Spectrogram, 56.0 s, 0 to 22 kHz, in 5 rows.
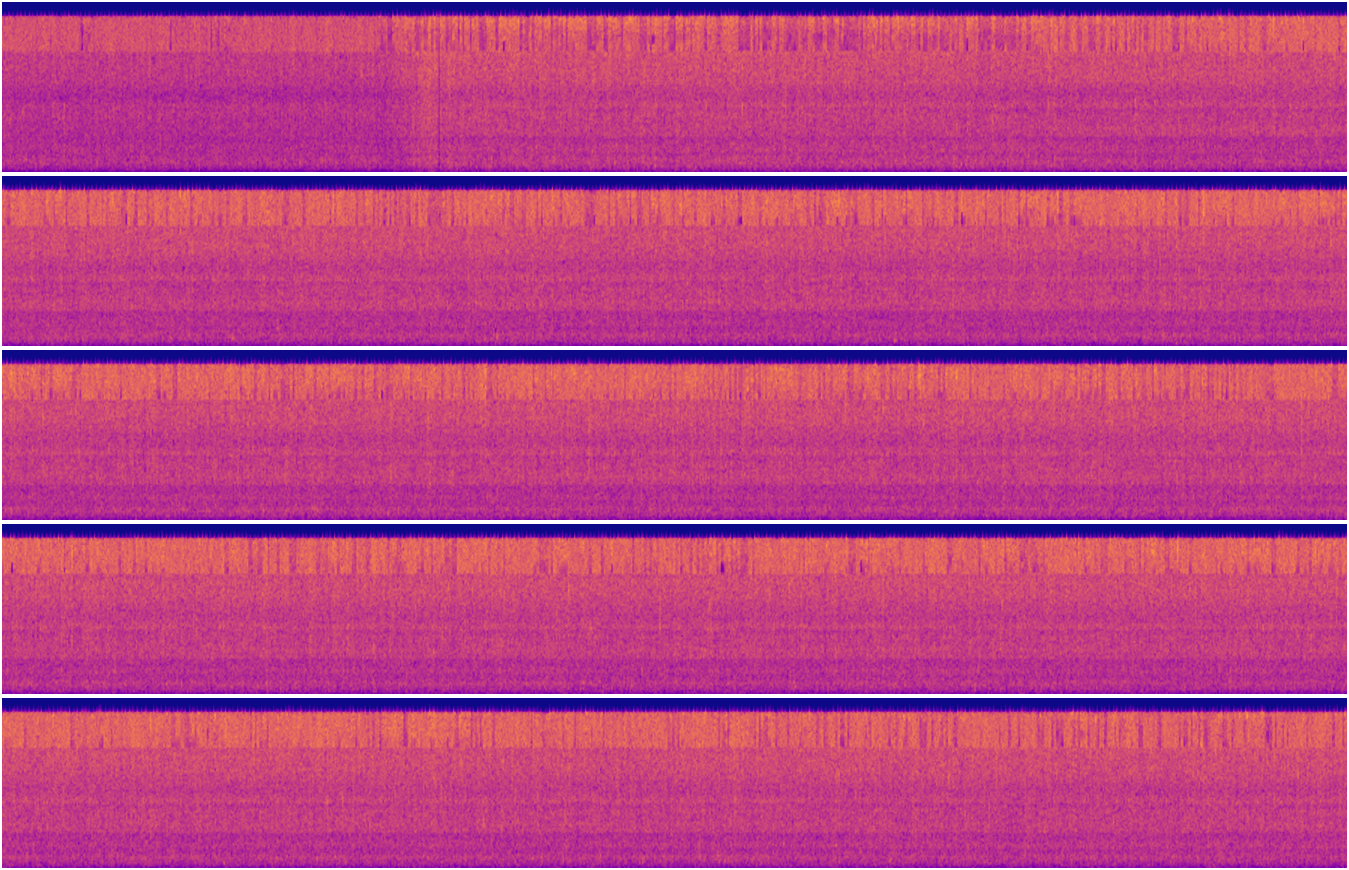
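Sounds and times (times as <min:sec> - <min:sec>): small waterfall rushing: 0:00.0 - 0:56.0.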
